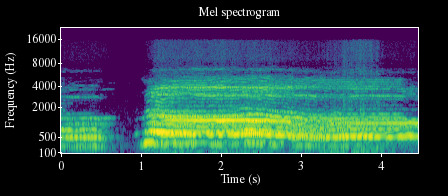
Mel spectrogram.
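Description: A group of voices singing a hymn. One phrase ends just after the start, and after a brief breath pause the next phrase comes in louder, about a second in, with long held notes.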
